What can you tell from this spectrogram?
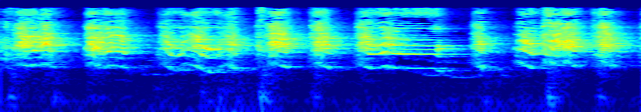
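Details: Two foxes fighting: harsh, raspy screeching cries in short bursts, about two per second, each broad and noisy with a strained harmonic edge, one slurred falling note near the middle, no other clear sounds.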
